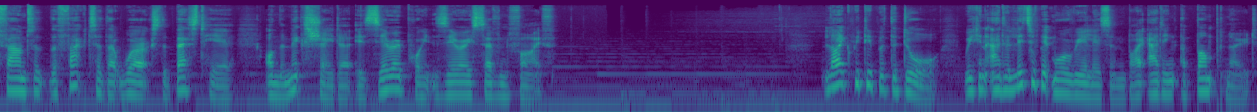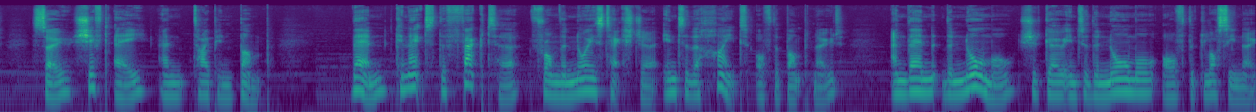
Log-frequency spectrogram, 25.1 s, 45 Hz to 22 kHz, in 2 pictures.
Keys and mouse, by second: 0.1-1.2 drag, 1.3 click, 2.5 middle click, 3.9-5.1 drag, 5.3 middle click, 6.0 shift+middle click, 7.2 shift+middle click, 7.4 shift+middle click, 8.7 shift+middle click, 9.3 shift+middle click, 10.3 click, 11.8 shift+middle click, 12.9 shift+a, 19.0-23.0 drag, 24.8-25.1 drag.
